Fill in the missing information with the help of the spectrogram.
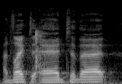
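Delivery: ordinary delivery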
